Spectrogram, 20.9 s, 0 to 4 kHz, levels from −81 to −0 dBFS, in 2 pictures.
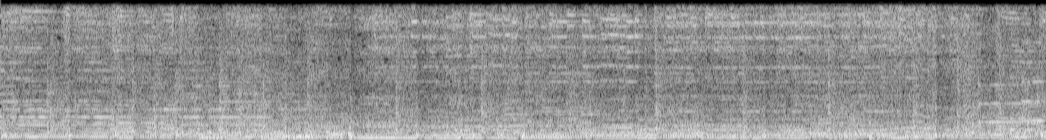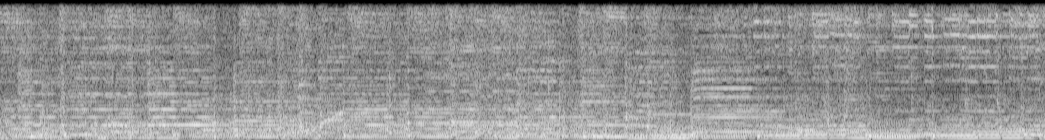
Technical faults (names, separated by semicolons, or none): gain pumping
